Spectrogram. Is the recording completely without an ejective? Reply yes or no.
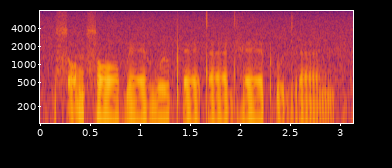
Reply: no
